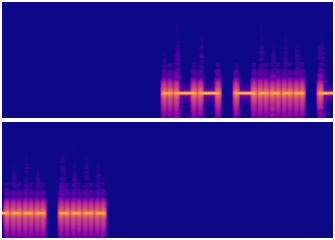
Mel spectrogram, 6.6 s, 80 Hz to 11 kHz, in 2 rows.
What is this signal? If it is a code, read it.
Morse code, heard as a keyed tone, about 20 wpm, 700 Hz. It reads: W6BH
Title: USA Call Signs - 4 Characters - Repeated 2x - 20wpm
